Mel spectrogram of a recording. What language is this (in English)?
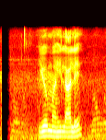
Nepali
